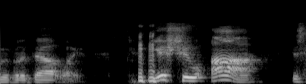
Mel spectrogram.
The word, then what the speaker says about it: Yeshua: the third word there which is Yeshua yeshu ah Accent on the third syllable yep and they'll claim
